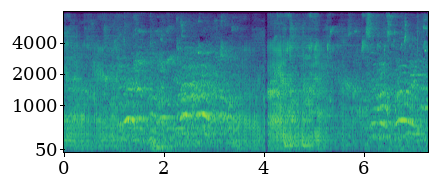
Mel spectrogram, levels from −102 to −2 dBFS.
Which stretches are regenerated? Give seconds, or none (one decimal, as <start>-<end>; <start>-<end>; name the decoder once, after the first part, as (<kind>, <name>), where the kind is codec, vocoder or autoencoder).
0.0-1.1 (vocoder, HiFi-GAN); 3.5-6.1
